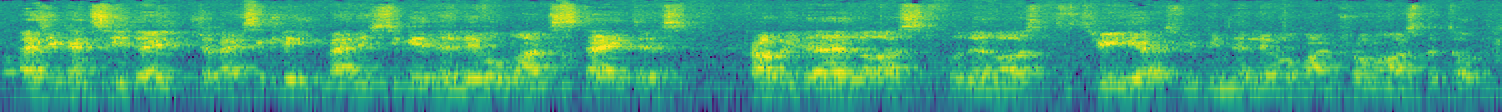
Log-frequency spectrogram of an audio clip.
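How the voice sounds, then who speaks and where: South African man in his forties, lecturing informally at a lectern, heard from across a booming room with a steady background hiss. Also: fast, few pauses. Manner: informal, hesitant, frequent ums and restarts. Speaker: trauma surgeon giving a keynote. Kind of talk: conference lecture. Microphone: lectern mic picked up by a distant camera. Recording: echoey room, far camera, steady background noise.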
